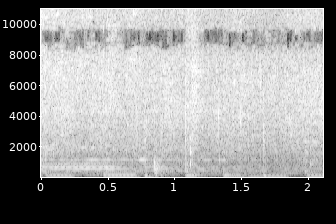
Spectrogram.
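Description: Thai basil beef stir-fries in a wok over a gas range, a steady sizzle and hiss running throughout, broken by a few scraping stirs and soft knocks of the utensil against the pan.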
